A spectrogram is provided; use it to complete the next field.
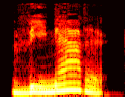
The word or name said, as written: venatic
